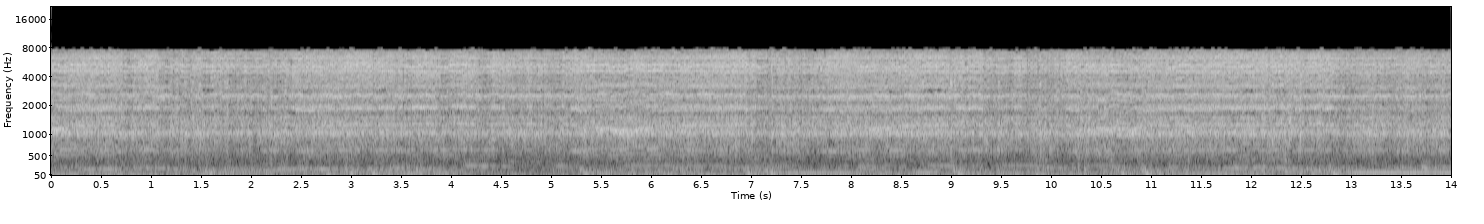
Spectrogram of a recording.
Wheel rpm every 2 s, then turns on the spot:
170, 170, 170, 160, 170, 160, 170.
none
